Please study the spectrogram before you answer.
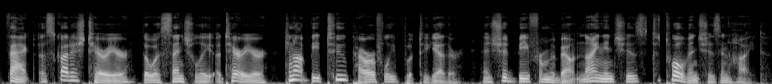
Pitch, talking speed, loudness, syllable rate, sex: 115 Hz, 210 wpm, -19 LUFS, 5.9 syllables/s, male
